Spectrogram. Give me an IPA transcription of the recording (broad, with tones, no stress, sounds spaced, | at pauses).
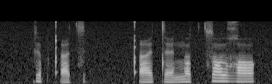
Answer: k ə˥˩ p qʼ ə˩ t͡s | qʼ ɜ˩ t ɜ˩ n ɔ˧ t t͡s ɔ˥ u̯ ʁ ɔ˥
